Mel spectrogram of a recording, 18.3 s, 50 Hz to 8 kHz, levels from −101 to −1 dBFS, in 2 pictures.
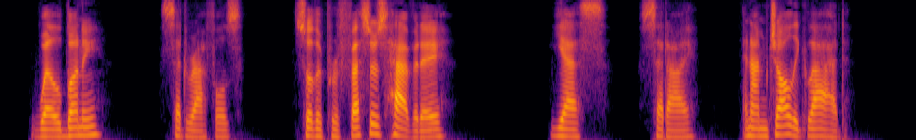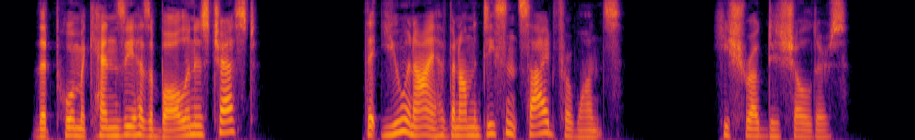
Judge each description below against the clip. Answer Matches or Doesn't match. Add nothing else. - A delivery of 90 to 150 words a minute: Matches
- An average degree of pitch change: Matches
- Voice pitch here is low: Doesn't match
